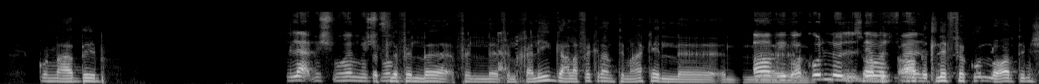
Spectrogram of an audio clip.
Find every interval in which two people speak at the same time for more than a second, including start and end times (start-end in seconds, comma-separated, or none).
7.5-9.3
